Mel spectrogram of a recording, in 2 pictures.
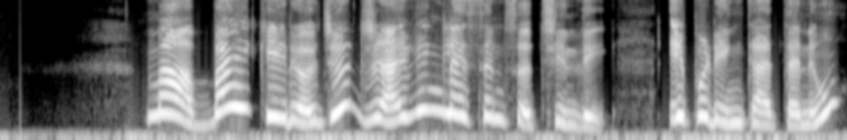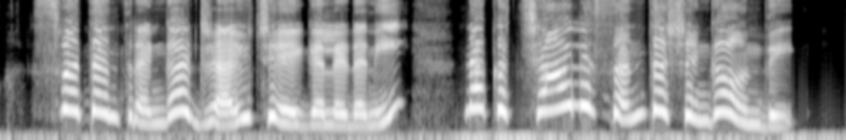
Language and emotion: Telugu, happy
